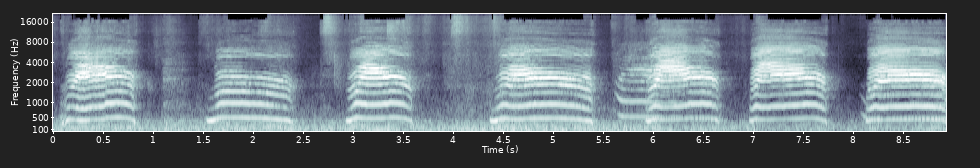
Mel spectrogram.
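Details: Hungry house cat asking for food with insistent repeated meows, seven bright nasal cries in under nine seconds, each arching up then dropping at the end, loud and close in a small room.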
